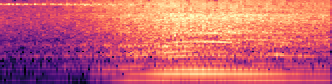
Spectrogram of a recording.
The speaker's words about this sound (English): Okay, should we get our seatbelts on and rev up the engine?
